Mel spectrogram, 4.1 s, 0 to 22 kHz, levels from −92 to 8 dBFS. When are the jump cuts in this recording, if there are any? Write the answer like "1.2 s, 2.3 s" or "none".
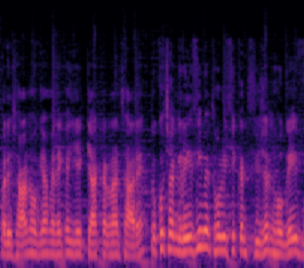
1.9 s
